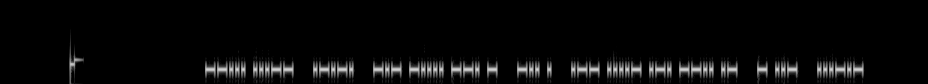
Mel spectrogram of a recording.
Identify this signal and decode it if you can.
Morse code, heard as a keyed tone, about 37 wpm, 700 Hz. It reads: 73 <AR> K6GT DE W4RZA TU <SK>
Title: Practice QSO - Exchange 4 - Ending - 40wpm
